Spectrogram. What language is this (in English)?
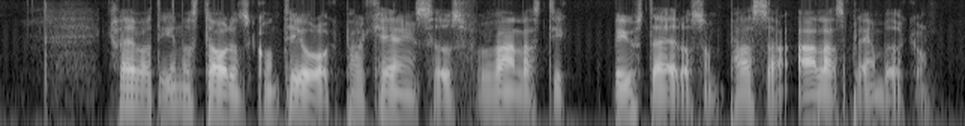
Swedish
